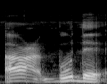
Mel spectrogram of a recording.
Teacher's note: Nah, lalu ada dalnya. Dalnya dibaca waqaf, maka berubah menjadi sukun ya. Dibaca mantul.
